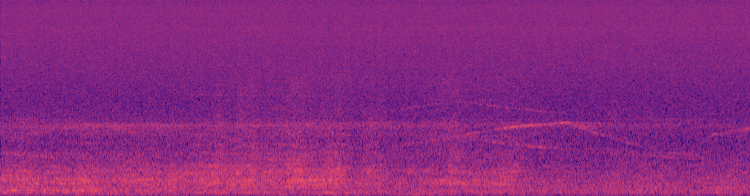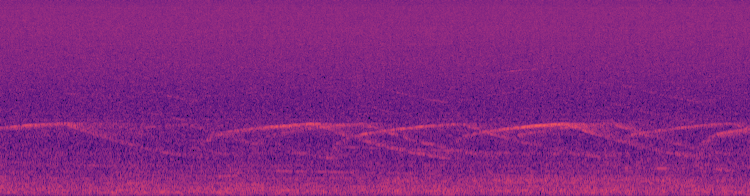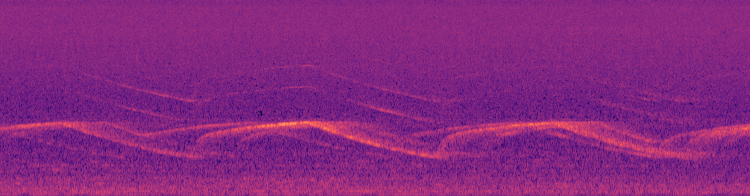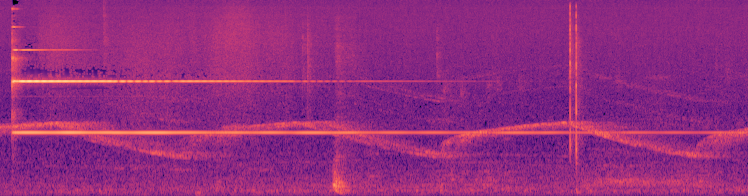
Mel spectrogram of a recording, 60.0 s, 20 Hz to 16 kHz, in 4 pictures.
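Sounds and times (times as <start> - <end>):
faint siren wailing: 0.0 - 45.2, 45.8 - 59.9
meditation bell ringing: 45.2 - 56.3.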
